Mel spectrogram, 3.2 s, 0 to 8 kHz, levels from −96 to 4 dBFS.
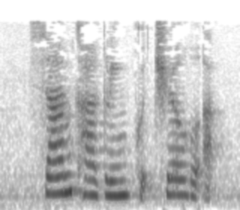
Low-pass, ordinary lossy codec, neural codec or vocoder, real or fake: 7.2 kHz; MP3, 24 kbps; none; real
